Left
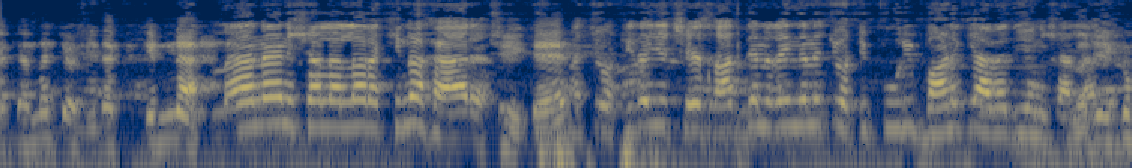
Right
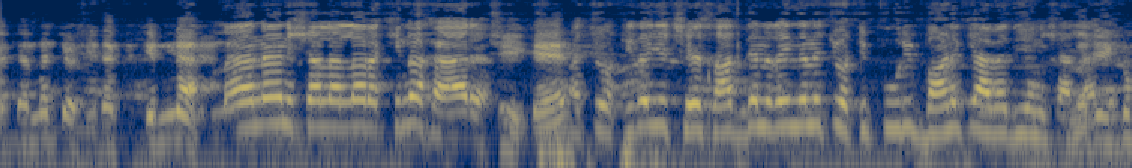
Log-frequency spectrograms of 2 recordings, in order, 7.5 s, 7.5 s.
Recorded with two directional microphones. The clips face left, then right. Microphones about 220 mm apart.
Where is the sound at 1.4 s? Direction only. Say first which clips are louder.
Right 3 dB; 35° right (ahead or behind).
